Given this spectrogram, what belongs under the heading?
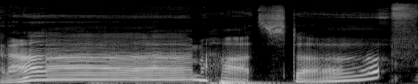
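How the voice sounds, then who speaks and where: A man's put-on character voice at a medium pitch. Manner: sad, drawn-out.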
